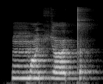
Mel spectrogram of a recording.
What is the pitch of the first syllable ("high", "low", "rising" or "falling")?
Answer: low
